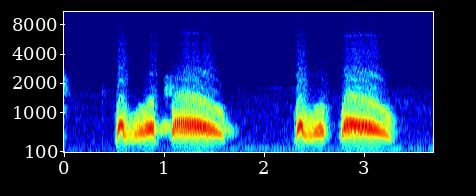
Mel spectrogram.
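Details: Spotted dove coo played to rouse and train decoy birds: two phrases, each a short hooked note followed by a longer, mellow, slightly falling coo, in quiet surroundings.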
